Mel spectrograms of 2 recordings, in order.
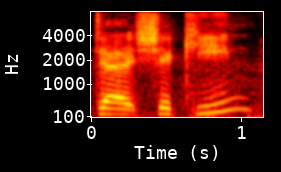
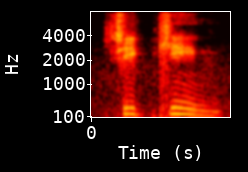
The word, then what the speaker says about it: Shikeen: Is it Shakeen or Shikeen? Chicken. Shikeen. Oh, Shikeen. Okay.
